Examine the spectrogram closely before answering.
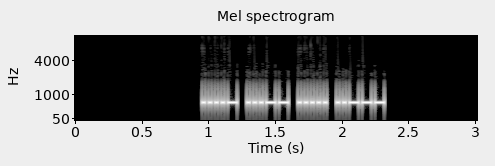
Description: Morse code, heard as a keyed tone, about 50 wpm, 700 Hz. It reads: 4352
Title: Common Cut Numbers - 4-Digit 50wpm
